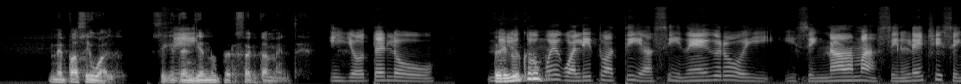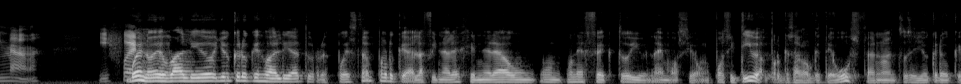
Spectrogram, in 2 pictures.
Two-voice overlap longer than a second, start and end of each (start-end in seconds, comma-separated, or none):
none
